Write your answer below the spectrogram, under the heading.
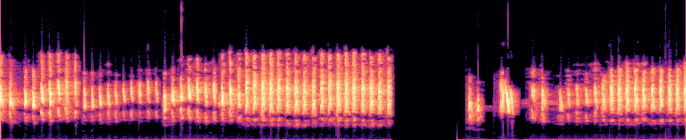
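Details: Eurasian tree sparrow fighting calls for training other songbirds: rapid high chirping chatter that rises slightly in pitch, then a half-second gap, a few sharp isolated notes, and the fast chatter resuming.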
